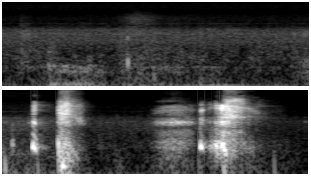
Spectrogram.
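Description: Two sneezes, each a quick breath in followed by a sharp, explosive burst, over faint room noise.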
